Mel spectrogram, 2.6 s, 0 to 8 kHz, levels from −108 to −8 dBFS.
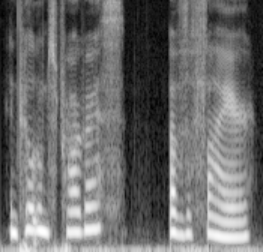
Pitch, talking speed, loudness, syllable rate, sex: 225 Hz, 115 wpm, -17 LUFS, 4.0 syllables/s, female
